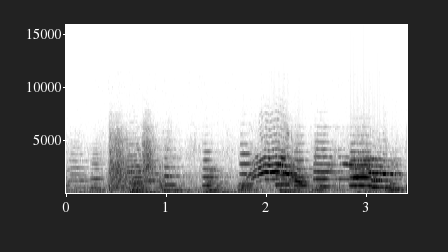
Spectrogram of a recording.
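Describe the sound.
A stage performer in a play imitates a cat, drawing out a string of loud, wavering meows and yowls that rise and fall in pitch, continuous for several seconds with no talking.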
